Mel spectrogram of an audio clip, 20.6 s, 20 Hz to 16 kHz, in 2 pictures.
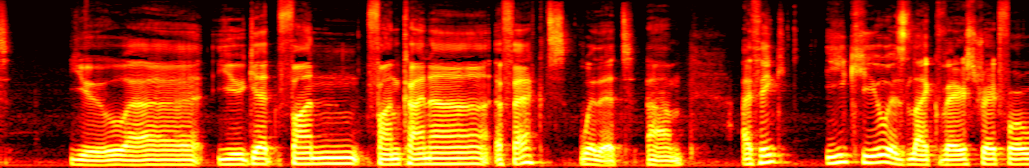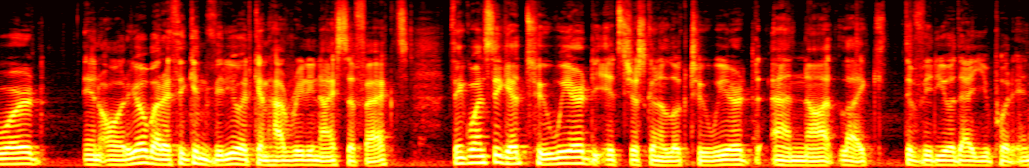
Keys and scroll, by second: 5.6 super+Tab, 10.0 super+d, 14.4 super+d, 17.8 super+d.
